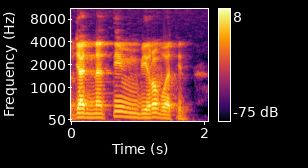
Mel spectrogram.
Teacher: Bunyi nun kepada bunyi mim yang nipis. Mulutnya dibiarkan sedikit ada ruang itu. Birabwatin, jangan kita tutup rapat tim. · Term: iqlab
